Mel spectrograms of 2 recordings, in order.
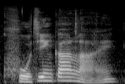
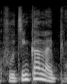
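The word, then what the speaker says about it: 구진깐라이 (苦尽甘来): 구진깐라이. – 네. 구진깐라이.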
